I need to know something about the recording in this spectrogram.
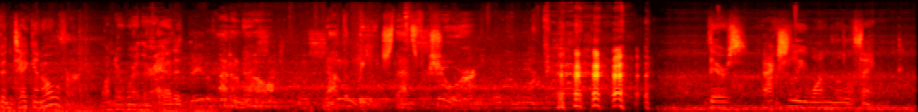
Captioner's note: laughs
